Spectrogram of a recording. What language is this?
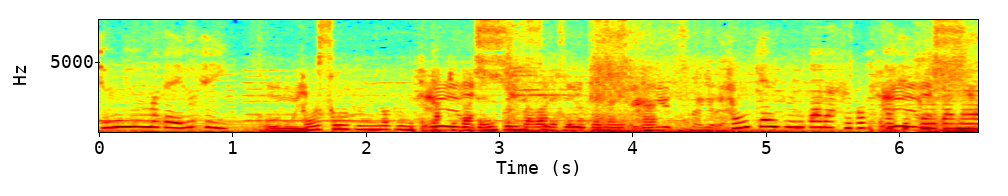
Japanese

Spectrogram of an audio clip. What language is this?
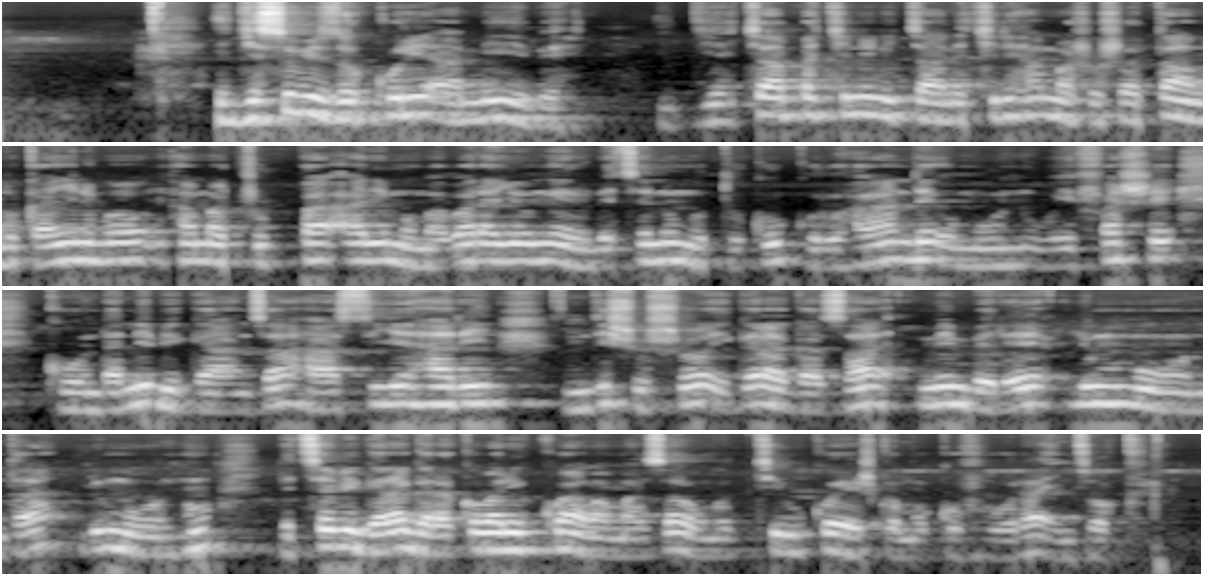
Kinyarwanda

